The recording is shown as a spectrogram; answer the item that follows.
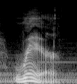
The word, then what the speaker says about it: WRAIR: Today's interview with Dr. Weerts will focus on her team's research at Walter Reed Army Institute of Research, also known as WRAIR, pronounced RARE,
